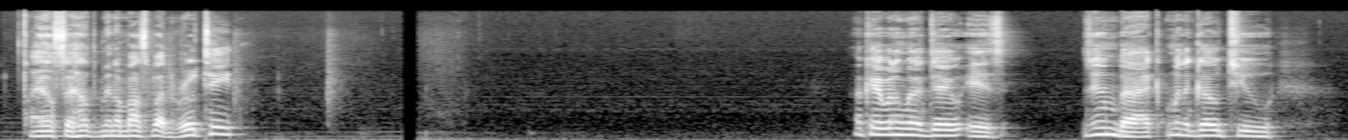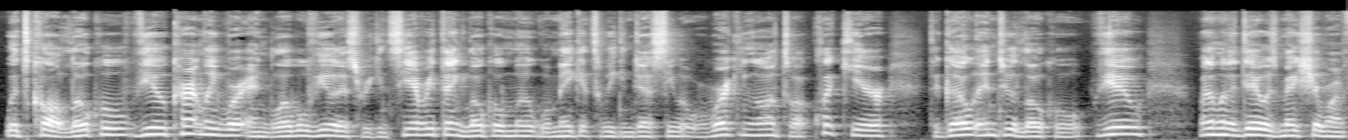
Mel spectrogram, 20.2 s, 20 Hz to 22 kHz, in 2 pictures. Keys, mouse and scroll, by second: 3.1 Insert, 6.8-8.1 scroll down 1, 17.3 click, 18.4-19.1 scroll down 2, 19.9 middle click.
